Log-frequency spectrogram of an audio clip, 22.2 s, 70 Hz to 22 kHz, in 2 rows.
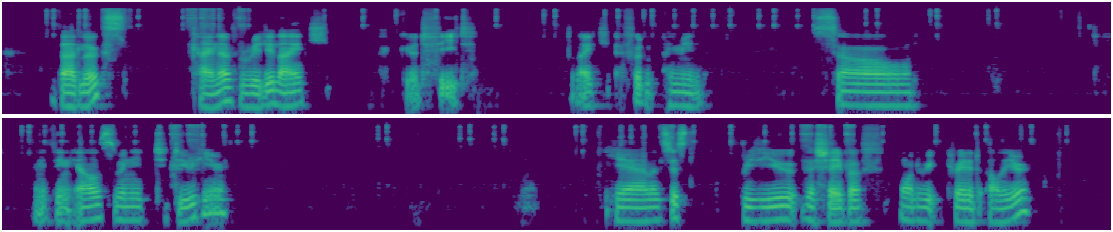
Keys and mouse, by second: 0.5 r, 1.1 g, 2.4 Tab, 3.1-6.5 typing, 7.6 z, 9.0-10.9 typing, 11.6 Tab, 14.2 Tab, 16.5 g, 17.1 Tab, 20.0 Tab.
